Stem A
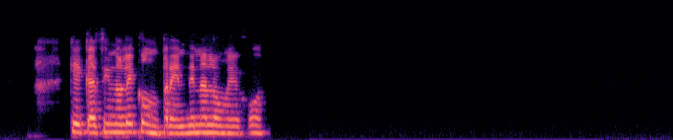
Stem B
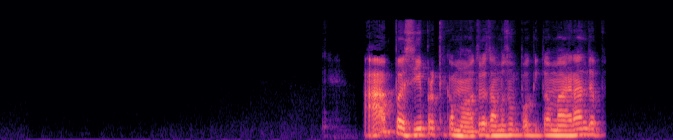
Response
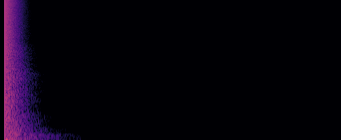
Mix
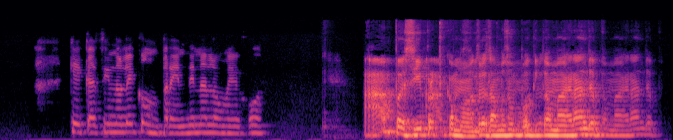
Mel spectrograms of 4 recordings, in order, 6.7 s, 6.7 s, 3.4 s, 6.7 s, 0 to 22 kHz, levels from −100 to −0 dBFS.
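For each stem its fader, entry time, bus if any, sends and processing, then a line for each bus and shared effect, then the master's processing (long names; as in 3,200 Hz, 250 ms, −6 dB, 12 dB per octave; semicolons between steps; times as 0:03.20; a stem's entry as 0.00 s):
−13.0 dB, 0.00 s, no send, no echo send, mains-hum notches 60/120/180/240/300/360/420 Hz; downward compressor 4 to 1, threshold −26 dBFS, peak gain reduction 10 dB
0.0 dB, 0.00 s, send −12 dB, echo send −16 dB, no processing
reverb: on, RT60 0.55 s, pre-delay 5 ms
echo: single-tap delay 569 ms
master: high-shelf EQ 2,800 Hz +11.5 dB; brickwall limiter −15.5 dBFS, peak gain reduction 13.5 dB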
